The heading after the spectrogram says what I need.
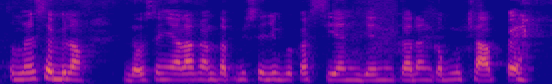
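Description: A young woman hosting an online shop live stream, pitching a product in upbeat, repetitive patter full of pet names for her viewers. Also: level tone, very fast, warm tone, no room sound.

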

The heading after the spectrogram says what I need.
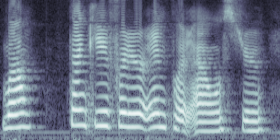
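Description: A woman's voice: high-pitched, measured pace. A woman hosting a storytime video, chatting cheerfully about a children's book and thanking her viewers. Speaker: channel host reading a children's book. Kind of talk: casual storytime chat.

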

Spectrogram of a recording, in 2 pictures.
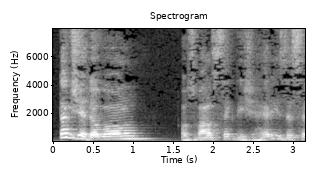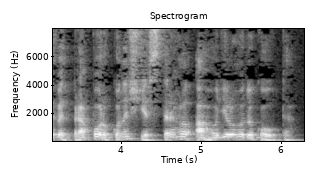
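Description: A woman reading a novel aloud with an expressive, animated delivery. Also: deep voice. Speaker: audiobook reader.

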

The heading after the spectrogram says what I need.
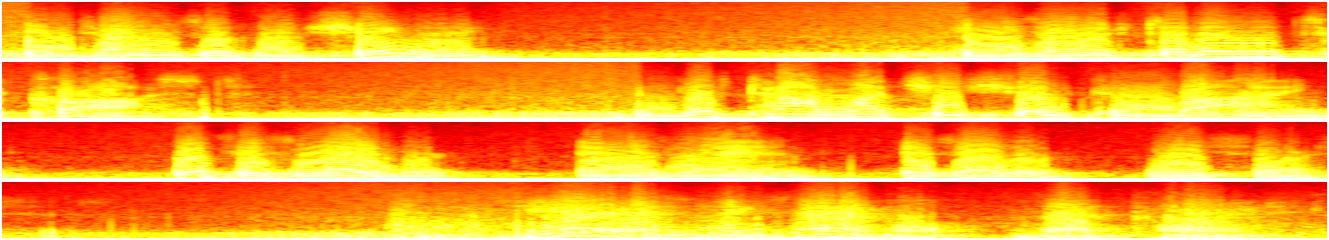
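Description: A middle-aged man presenting an educational film on farm management, explaining in a measured way and posing questions, seated in an office. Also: mid-range voice, background noise. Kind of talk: scripted educational narration.

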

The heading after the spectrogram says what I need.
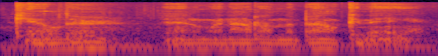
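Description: An actor playing a terse, stoic middle-aged monster hunter in a video game, speaking in short clipped sentences. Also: male voice, extremely low pitch, flat delivery, a little fast, darkish tone, a little hiss or hum. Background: game music.

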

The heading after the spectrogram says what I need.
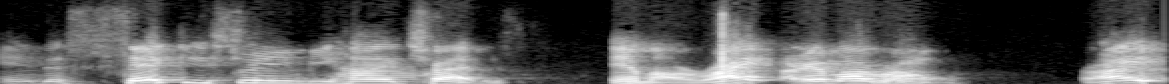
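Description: A man's voice: high voice, sing-song, moderate pace, highs cut off, very noisy. A man giving football analysis as a guest on a sports talk show, explaining insistently and repeating himself to drive his point home.

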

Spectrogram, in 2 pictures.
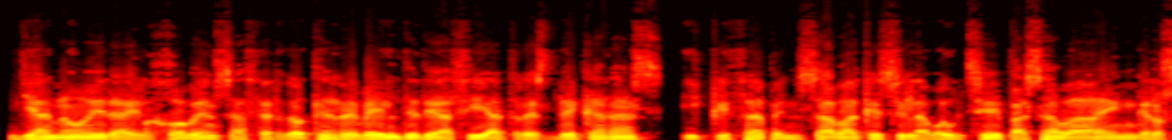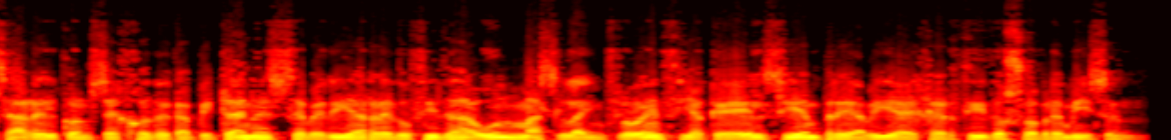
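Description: A man narrating a novel in a steady, measured audiobook reading. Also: low-pitched, no room sound, muffled recording.

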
